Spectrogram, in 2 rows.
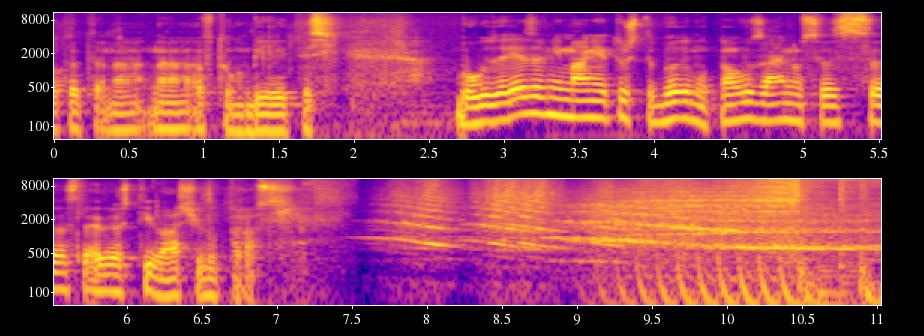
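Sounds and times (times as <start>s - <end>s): electronic music: 7.6s - 11.0s
racing car engine sweeping past: 7.6s - 11.0s.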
